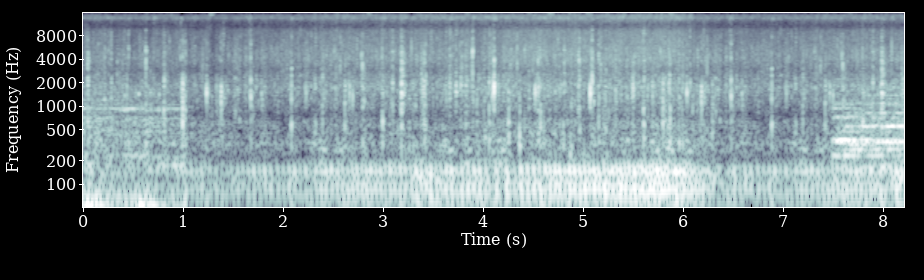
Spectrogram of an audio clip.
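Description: A dense, continuous crackling of snapping shrimp underwater, countless tiny clicks overlapping like steady rain on a surface, with a low rumble beneath and no voices; a nature recording collected by an artist for a piece.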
